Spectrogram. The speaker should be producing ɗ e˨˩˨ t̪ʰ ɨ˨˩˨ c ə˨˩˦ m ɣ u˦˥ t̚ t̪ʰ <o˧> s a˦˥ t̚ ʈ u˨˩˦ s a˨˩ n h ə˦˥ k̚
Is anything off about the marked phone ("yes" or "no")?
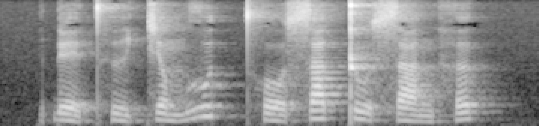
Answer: yes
